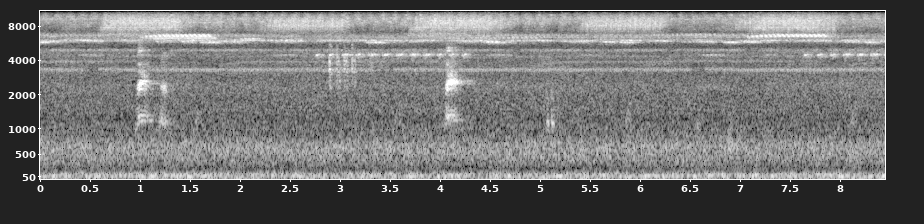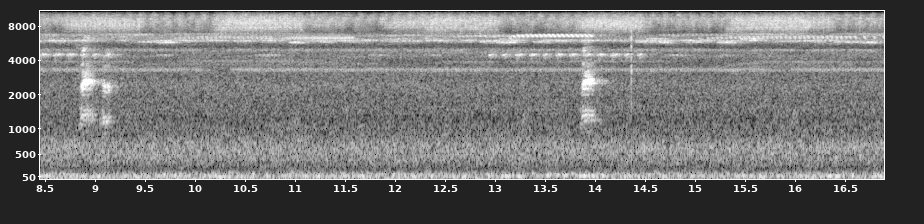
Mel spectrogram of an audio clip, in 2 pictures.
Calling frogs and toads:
Boana albomarginata (Hylidae), Scinax rizibilis (Hylidae), Phyllomedusa distincta (Hylidae)

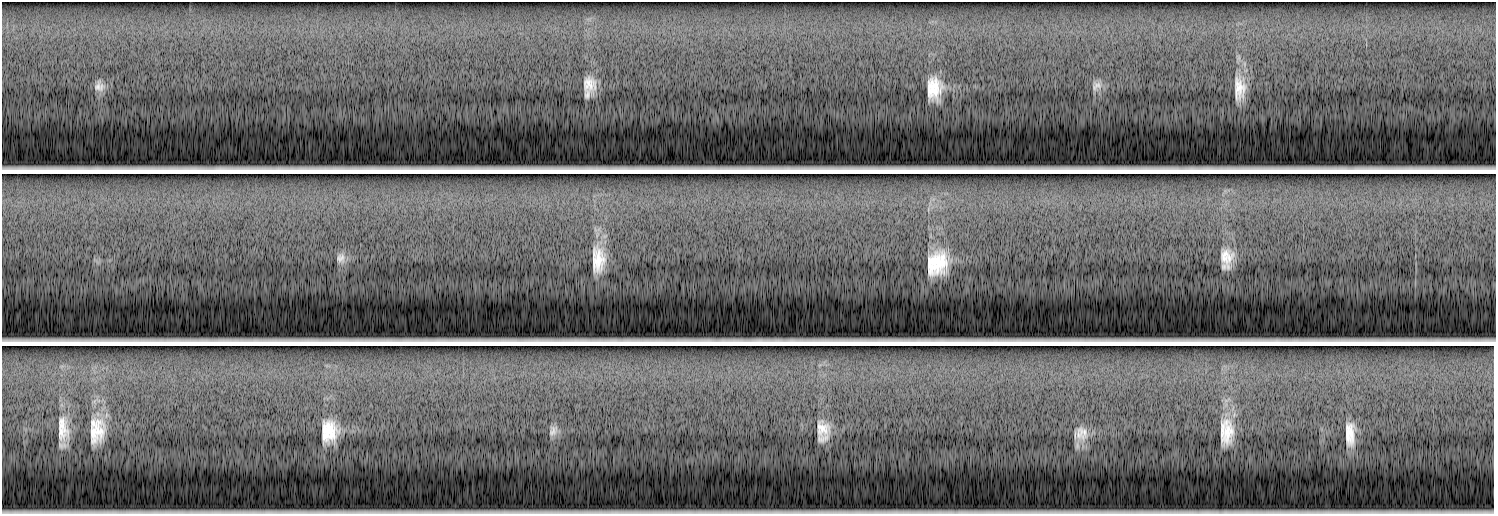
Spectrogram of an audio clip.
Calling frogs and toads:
Boana bischoffi (Hylidae)

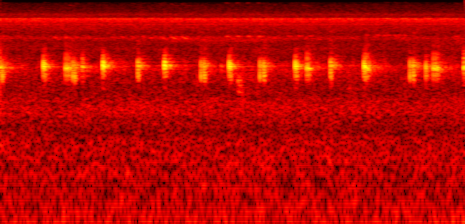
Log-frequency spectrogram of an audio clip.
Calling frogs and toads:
Sphaenorhynchus surdus (Hylidae)

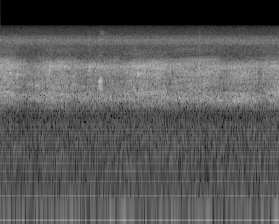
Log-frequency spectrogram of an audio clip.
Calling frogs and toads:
Sphaenorhynchus surdus (Hylidae), Scinax perereca (Hylidae), Dendropsophus nahdereri (Hylidae)

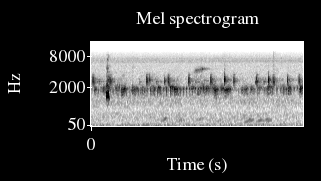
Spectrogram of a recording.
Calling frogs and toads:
Boana bischoffi (Hylidae), Sphaenorhynchus surdus (Hylidae), Leptodactylus latrans (Leptodactylidae), Dendropsophus minutus (Hylidae)

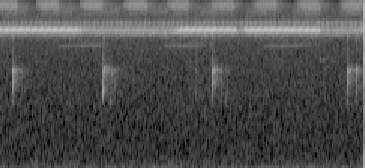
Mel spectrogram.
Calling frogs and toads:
Leptodactylus podicipinus (Leptodactylidae)

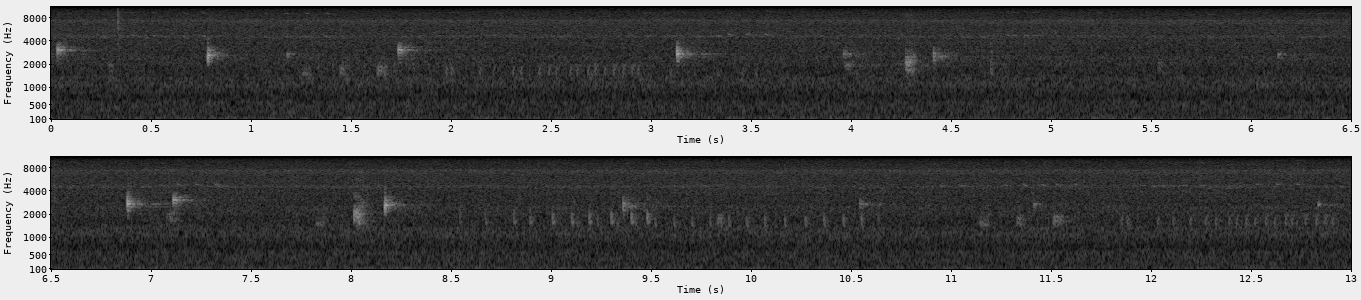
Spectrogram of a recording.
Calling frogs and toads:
Sphaenorhynchus surdus (Hylidae), Boana bischoffi (Hylidae)

